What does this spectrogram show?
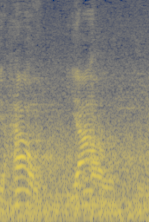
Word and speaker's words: Yahweh: His name is Yahweh. All right, meaning he in the Hebrew, and Yahweh meaning he is or he exists. You know, Yahweh.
